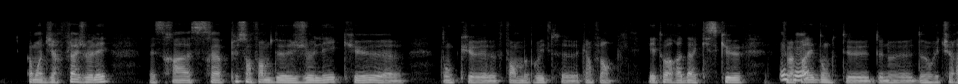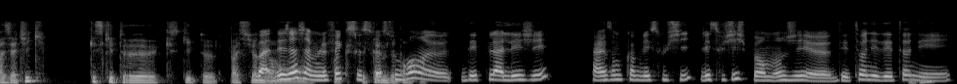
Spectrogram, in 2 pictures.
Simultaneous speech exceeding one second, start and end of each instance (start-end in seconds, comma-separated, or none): 12.1-13.8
